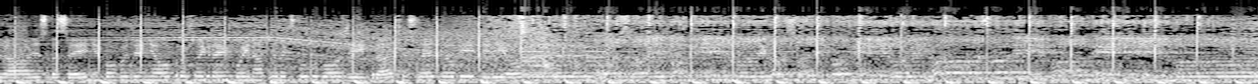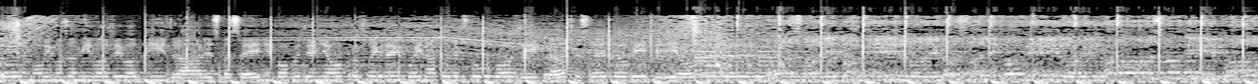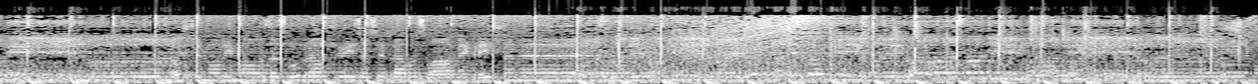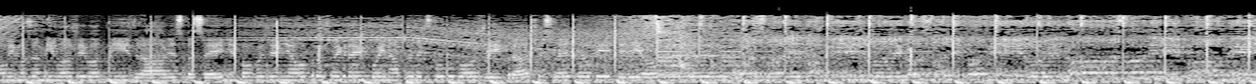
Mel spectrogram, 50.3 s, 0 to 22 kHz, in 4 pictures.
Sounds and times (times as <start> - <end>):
Techno: 0.0 - 50.3.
